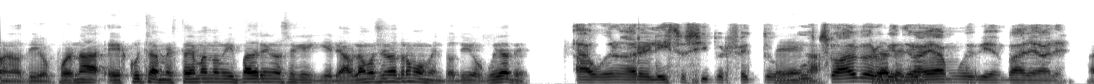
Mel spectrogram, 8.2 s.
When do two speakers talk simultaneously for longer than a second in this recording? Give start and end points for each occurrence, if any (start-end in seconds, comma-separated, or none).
5.8-7.4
